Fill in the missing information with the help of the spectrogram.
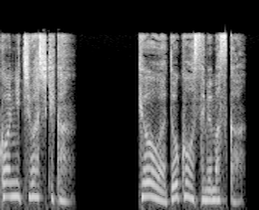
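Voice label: HELLO Japanese, Voice; GF Alarm; BrenMKMod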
